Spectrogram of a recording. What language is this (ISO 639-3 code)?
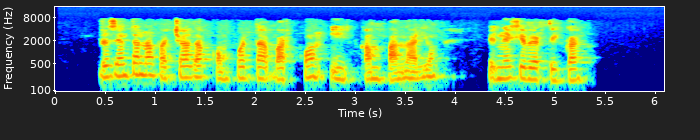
spa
